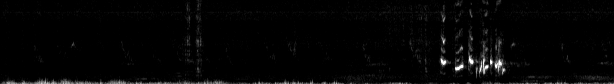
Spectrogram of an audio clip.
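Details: Tutoring song of a bulbul meant for fledglings: a brief, jumbled cluster of warbling notes near the end, following several seconds of low droning background noise.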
